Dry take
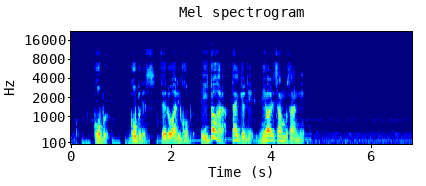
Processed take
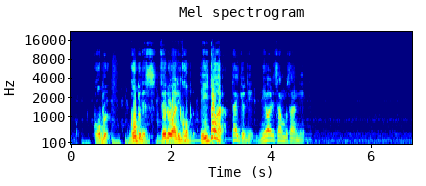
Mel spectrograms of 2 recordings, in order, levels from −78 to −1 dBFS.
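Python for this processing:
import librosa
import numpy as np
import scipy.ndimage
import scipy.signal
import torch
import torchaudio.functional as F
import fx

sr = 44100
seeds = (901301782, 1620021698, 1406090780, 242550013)

y = fx.fold_sine(x, sr, drive_db=8, ceiling_db=-12.5, at=(0.6, 2.98))
y = y * librosa.db_to_amplitude(1.5)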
